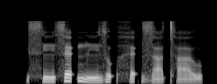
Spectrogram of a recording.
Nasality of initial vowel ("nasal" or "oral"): nasal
